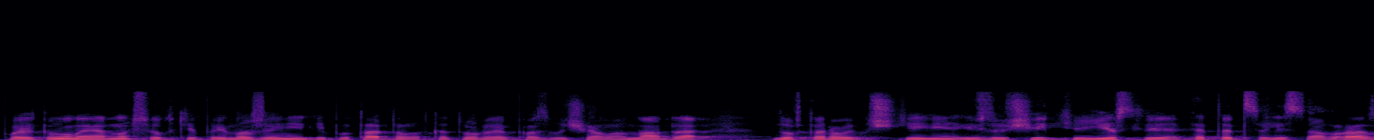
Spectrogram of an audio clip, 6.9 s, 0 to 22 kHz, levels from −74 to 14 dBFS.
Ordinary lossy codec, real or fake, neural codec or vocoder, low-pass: none; fake; codec, 16 kHz, 1 kbps, FreqCodec, larger model; none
